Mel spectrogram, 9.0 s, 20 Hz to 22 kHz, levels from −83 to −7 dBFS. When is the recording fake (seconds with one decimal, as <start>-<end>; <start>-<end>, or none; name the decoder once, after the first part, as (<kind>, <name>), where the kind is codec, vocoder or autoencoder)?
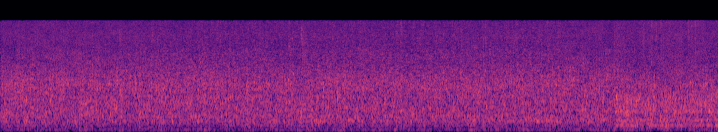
0.0-1.8 (codec, DAC); 7.0-9.0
